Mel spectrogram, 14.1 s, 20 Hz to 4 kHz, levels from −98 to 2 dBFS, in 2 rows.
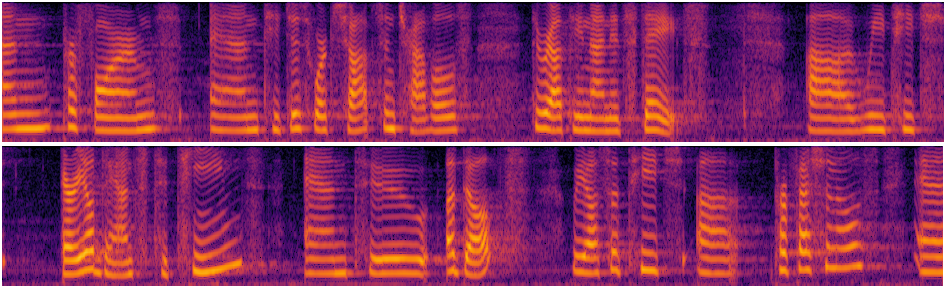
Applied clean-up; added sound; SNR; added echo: none; none; none; none.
